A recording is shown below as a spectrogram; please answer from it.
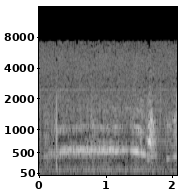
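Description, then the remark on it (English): An owl hoots once: a single long, steady, mid-low note held for over a second, followed by a brief higher squeak, heard alone over faint background hiss. “Just a hoot owl, Betty.”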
